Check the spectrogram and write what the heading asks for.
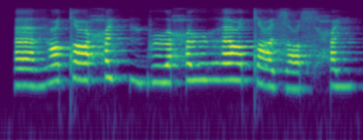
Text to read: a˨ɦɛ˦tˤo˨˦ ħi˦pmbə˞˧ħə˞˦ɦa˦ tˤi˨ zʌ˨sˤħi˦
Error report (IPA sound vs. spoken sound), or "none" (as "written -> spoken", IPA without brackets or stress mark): ʌ˨ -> ɔ˨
